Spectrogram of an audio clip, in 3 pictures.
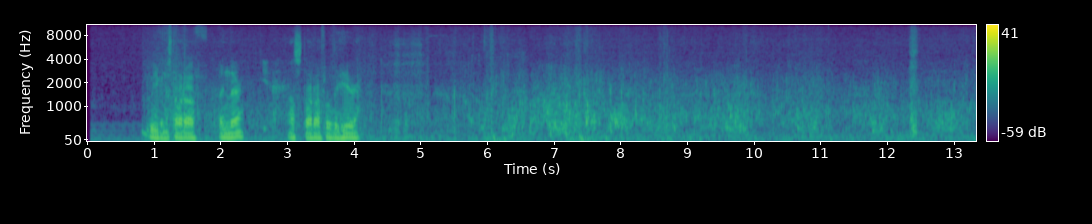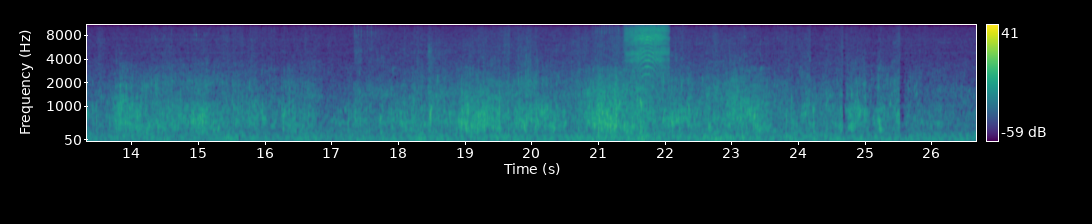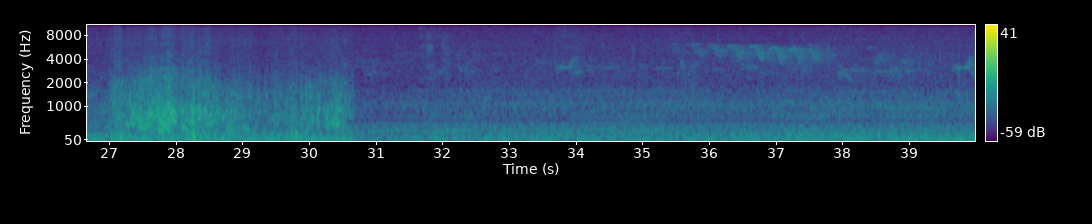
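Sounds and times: wading through shallow water: 0.8 - 30.8
brief sharp hiss: 21.4 - 22.1.

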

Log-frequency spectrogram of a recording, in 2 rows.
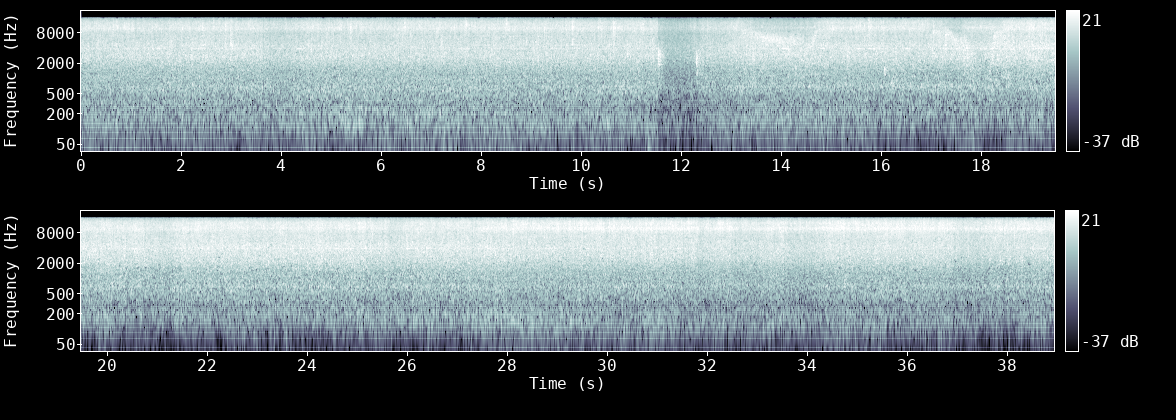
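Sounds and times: hail and heavy rain falling: 0.0 - 13.6.

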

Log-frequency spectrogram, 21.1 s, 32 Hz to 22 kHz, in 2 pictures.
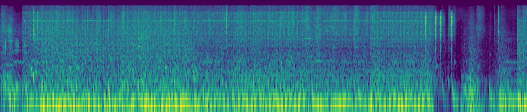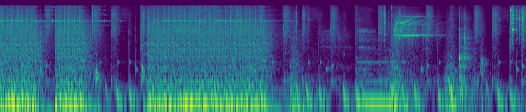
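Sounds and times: music: 0.0 - 21.0
automatic gunfire bursts: 0.7 - 8.9.

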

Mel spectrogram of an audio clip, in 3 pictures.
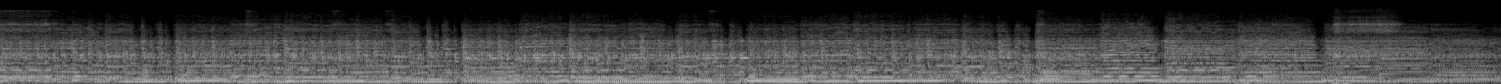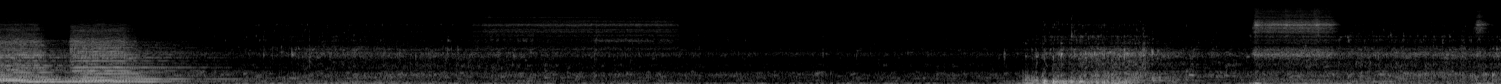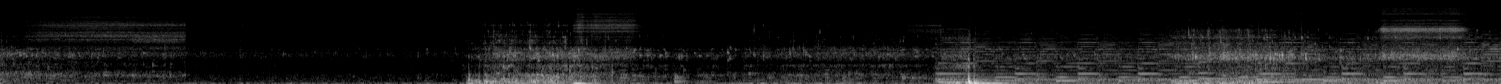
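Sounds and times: hissing regulator inhalations: 13.2 - 14.4, 19.8 - 21.8, 27.6 - 28.5, 29.8 - 31.9, 35.9 - 36.6, 43.7 - 45.0.

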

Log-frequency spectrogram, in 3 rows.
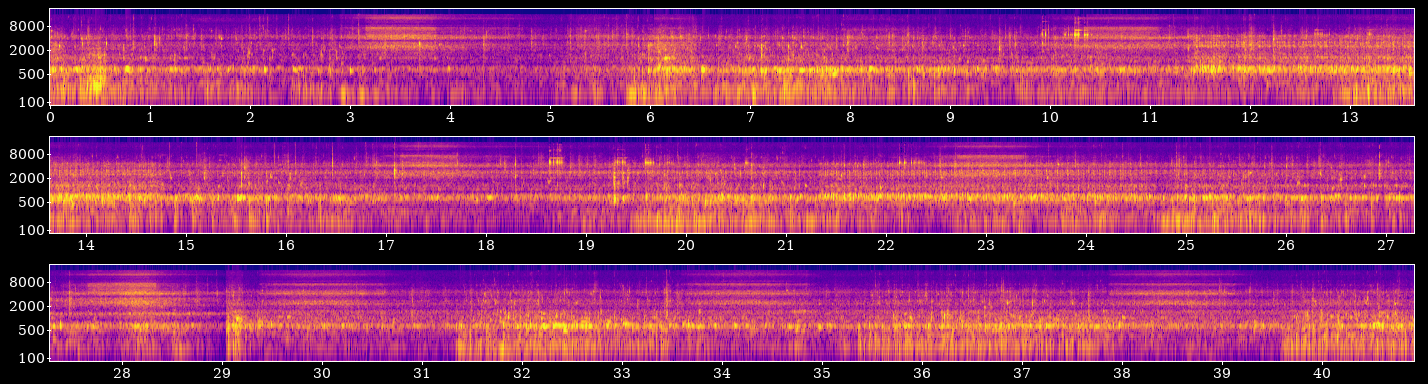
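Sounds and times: rush of exhaled bubbles: 0.0 - 3.0, 5.7 - 10.4, 29.0 - 29.6, 31.3 - 33.8, 35.1 - 38.0, 39.4 - 40.9
steady underwater hum: 0.0 - 40.9
diver breathing on regulator: 2.9 - 4.8, 9.9 - 15.0, 16.9 - 19.7, 21.4 - 24.6, 27.4 - 31.1, 33.6 - 35.2, 37.8 - 39.4.

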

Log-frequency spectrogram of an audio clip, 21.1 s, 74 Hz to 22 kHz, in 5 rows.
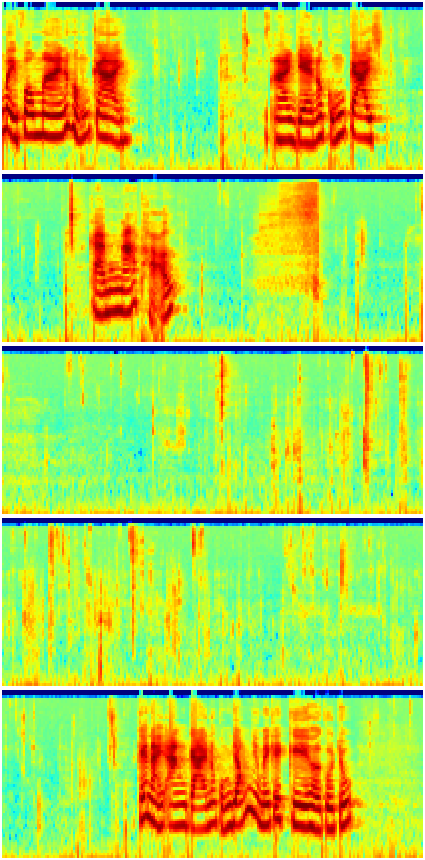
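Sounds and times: slurping and chewing: 6.2 - 18.2
airy sucking sound: 6.7 - 7.6.

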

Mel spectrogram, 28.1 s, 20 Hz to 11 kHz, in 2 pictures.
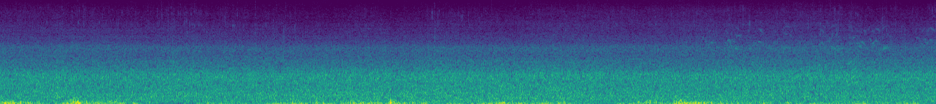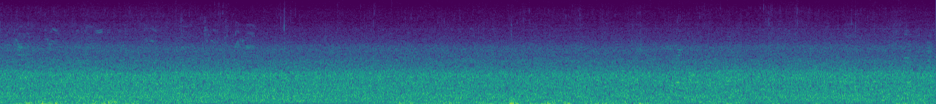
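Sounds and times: wind bumps on microphone: 0.0 - 2.4, 3.1 - 16.1
ocean surf rushing: 0.0 - 28.0.

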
